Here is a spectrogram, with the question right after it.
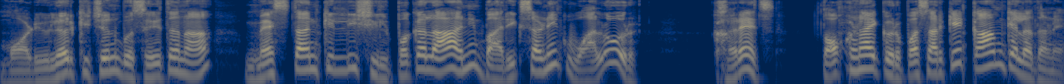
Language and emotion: Goan Konkani, happy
